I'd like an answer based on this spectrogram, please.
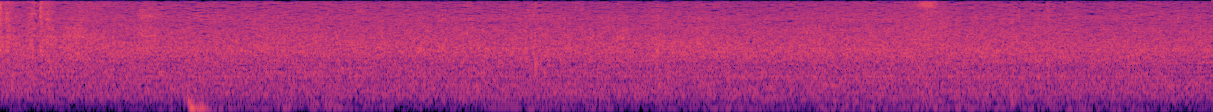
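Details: Steady broadband hiss like wind or distant surf, broken only by a single soft low thump near the start; no animal calls.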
